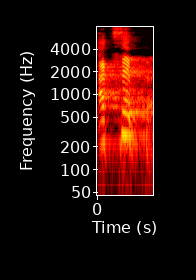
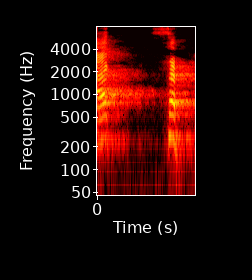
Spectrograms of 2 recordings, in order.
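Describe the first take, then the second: First: Said in the usual way. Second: "Accept" split as ac, pause, cept; syllable by syllable. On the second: Shown as a demonstration. Teacher counting syllables for students, "Accept" broken in two. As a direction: say "Accept" in two separate beats. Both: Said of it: "Two syllable".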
